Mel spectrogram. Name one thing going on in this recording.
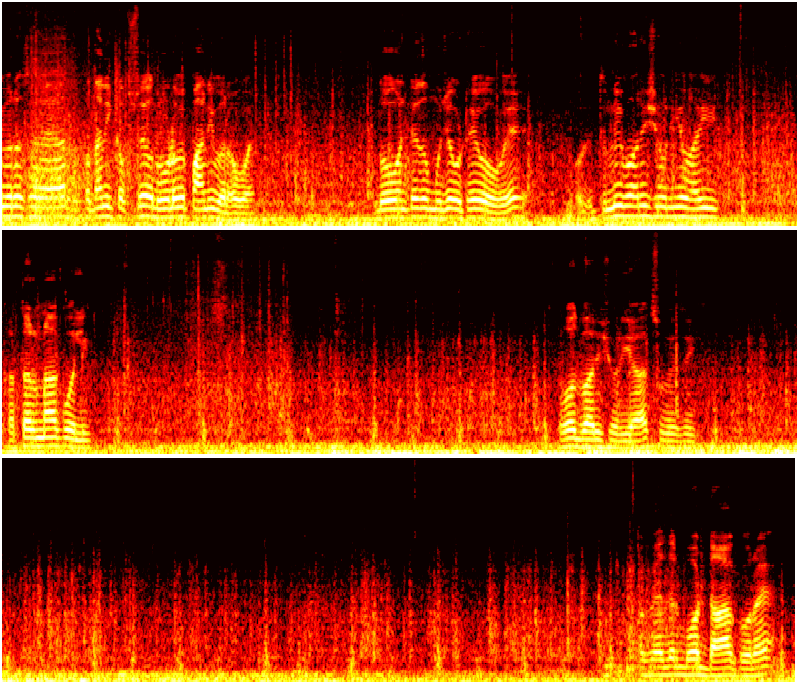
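A young man talks calmly and close by, in short bursts with pauses.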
